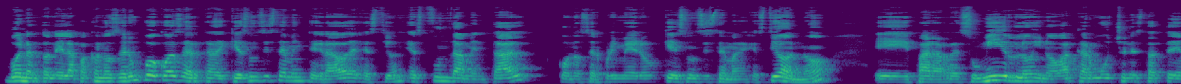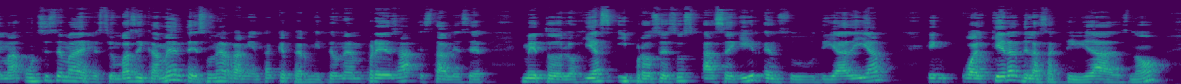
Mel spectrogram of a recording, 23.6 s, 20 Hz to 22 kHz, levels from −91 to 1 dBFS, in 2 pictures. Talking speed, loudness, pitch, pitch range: 170 wpm, -33 LUFS, 150 Hz, 140-170 Hz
